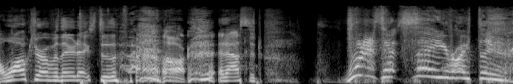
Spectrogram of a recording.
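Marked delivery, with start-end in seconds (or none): 3.4-5.1 high, slow, mock-outraged question; exasperated demand. Dad making daughter read the sign, exasperated. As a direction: imitate a dad making his point slowly.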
